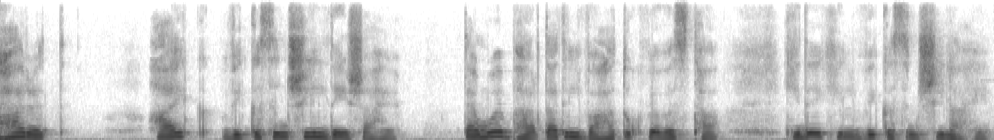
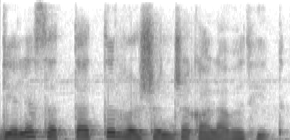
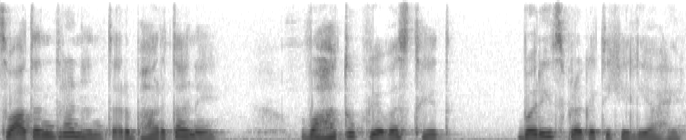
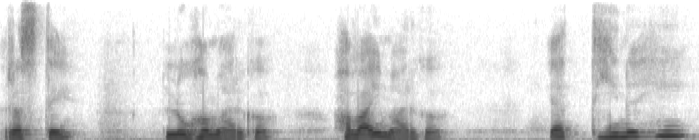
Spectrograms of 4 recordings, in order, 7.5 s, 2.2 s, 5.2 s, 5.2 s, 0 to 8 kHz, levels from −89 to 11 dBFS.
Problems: background sounds at intervals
